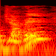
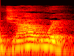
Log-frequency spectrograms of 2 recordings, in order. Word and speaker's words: Yahweh: Y-H-W-H, que nosotros lo pronunciamos como Yahvé o Yahweh.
